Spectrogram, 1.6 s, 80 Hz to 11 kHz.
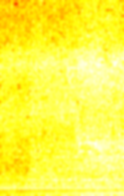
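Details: Furnace/AC blower motor, installed months earlier, running on high speed wire for AC, noisy since a power outage, capacitor 5.83 within range; constant high hum steady over the airflow rush, failing blower motor, fixed only by replacing it.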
